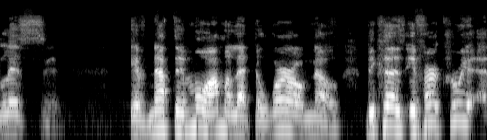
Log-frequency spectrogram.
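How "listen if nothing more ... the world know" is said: ordinary delivery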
